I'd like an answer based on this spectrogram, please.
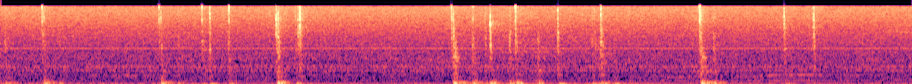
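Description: Computer keyboard typing: a run of irregular keystroke clicks as text is entered, busiest in the middle.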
